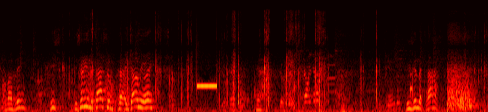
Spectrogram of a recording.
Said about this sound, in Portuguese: Tá dentro da sala. Olha só, mais tiros partindo do atirador.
